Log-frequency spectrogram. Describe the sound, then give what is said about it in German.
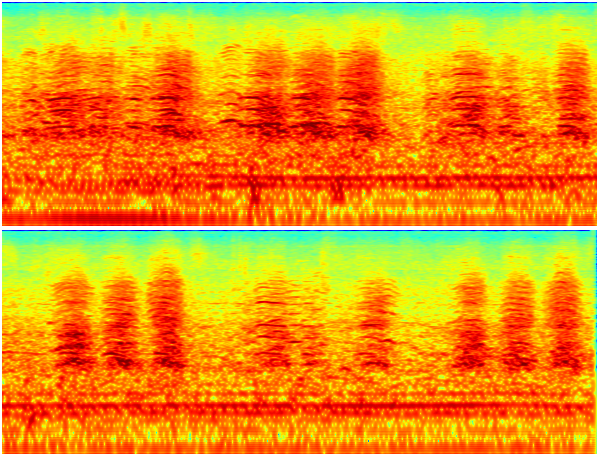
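A large protest crowd of several thousand people chants in rhythmic, repeated bursts of many voices, loud and sustained throughout, with a steady low rumble of traffic or machinery underneath. The crowd is marching against an assembly law and crossing a bridge over the Rhine toward Düsseldorf as the sun comes out. “Ihr habt es gehört, sind einige tausend da.”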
